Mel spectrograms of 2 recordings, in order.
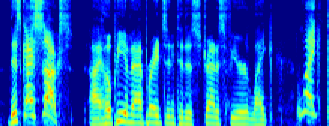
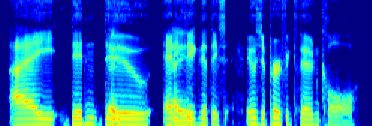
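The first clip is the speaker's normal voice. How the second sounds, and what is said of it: Attempted Donald Trump impression. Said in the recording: “Should we try our Trump impressions again? ... What accent was that?”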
